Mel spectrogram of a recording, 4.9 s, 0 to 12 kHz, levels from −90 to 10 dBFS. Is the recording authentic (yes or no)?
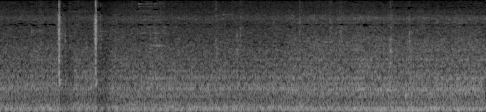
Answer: yes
